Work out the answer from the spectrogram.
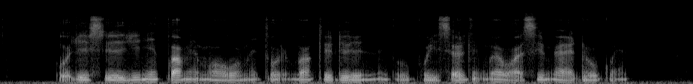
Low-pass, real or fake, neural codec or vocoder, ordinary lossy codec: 9.9 kHz; fake; autoencoder, 22.05 kHz, a latent of 192 numbers a frame, VITS, trained on many speakers; Opus, 16 kbps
